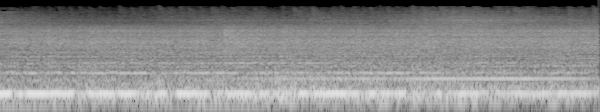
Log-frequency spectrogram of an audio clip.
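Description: Stoner-doom metal: heavily distorted guitar and bass holding a low, droning riff that pulses in a steady rhythm.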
